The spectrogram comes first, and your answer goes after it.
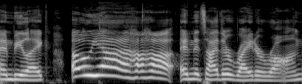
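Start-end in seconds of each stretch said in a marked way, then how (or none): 0.7-1.7 loud, high fake agreement with a laugh; mock enthusiasm, pitched way up; pretending to understand. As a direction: overdo a clueless "following along" reaction. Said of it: "pretend you know what they said".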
